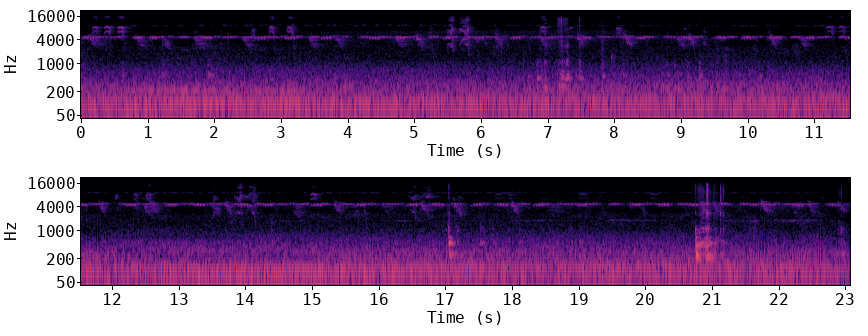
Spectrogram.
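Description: Insects chirping in a steady, high, evenly pulsing chorus over a low background rumble, with a few faint clicks.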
